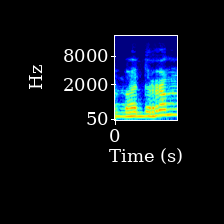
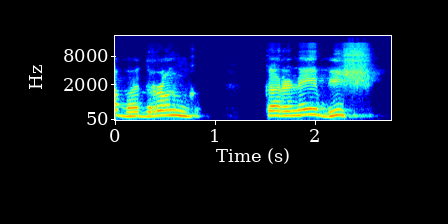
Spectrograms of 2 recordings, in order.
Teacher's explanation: काही लोक म लावतात भद्रम लावतात, पण तसं भद्रम न लावता भद्रंग कर्णेभिष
